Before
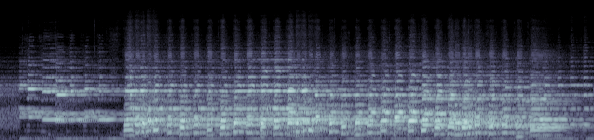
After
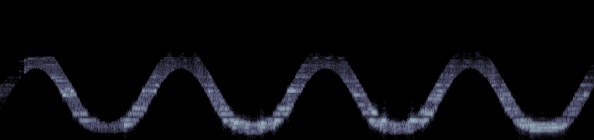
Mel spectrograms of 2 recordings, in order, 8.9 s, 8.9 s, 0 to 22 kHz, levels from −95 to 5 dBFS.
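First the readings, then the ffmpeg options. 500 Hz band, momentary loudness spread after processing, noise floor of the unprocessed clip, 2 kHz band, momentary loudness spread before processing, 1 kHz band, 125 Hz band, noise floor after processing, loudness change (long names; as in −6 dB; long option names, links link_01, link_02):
−19.0 dB, 18 LU, −37 dBFS, −20.0 dB, 10 LU, −18.5 dB, below −40 dB, −70 dBFS, −18.0 dB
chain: -af "afwtdn=0.0355,flanger=delay=9.6:depth=2.8:regen=73:speed=1.3:shape=triangular,aecho=1:1:184|368|552|736|920|1104|1288:0.282|0.169|0.101|0.0609|0.0365|0.0219|0.0131,acompressor=threshold=-29dB:ratio=6,asuperstop=centerf=640:order=20:qfactor=5.2,afftfilt=real='re*between(b*sr/1024,330*pow(4200/330,0.5+0.5*sin(2*PI*0.46*pts/sr))/1.41,330*pow(4200/330,0.5+0.5*sin(2*PI*0.46*pts/sr))*1.41)':imag='im*between(b*sr/1024,330*pow(4200/330,0.5+0.5*sin(2*PI*0.46*pts/sr))/1.41,330*pow(4200/330,0.5+0.5*sin(2*PI*0.46*pts/sr))*1.41)':win_size=1024:overlap=0.75"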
